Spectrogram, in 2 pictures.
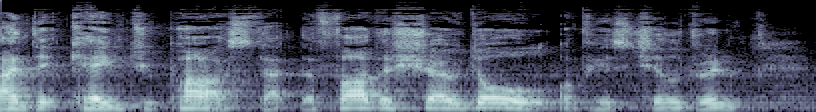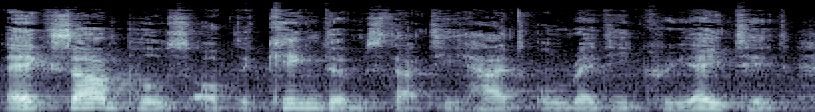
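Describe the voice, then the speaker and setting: This man's somewhat breathy voice sits at medium pitch but makes very wide pitch swings and big swings in loudness. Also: fairly slow pace. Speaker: amateur audiobook narrator. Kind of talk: scripture audiobook reading. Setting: home recording.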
